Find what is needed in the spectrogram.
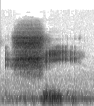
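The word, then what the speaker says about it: し: abnormal one um so this is not C sound C does not exist in Japanese this is she she okay but then the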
